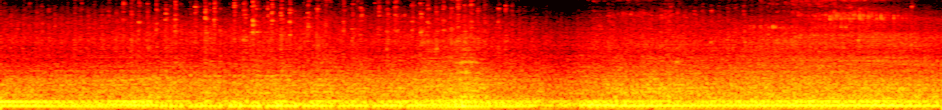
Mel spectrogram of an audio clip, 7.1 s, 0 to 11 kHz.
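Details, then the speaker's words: 1967 VW Beetle after swapping the intake manifold, carburetor and distributor (old 009 had no vacuum advance) and adjusting valves, idled warm: steady even beat, no stumble. Normal running. "Well, it seems to be running good. Let's take it for a drive."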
